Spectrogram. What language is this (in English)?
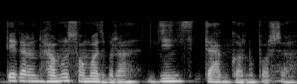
Nepali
